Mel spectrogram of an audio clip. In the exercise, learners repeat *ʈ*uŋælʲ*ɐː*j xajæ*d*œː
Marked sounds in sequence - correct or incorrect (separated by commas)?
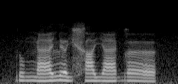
incorrect, incorrect, incorrect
